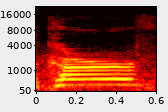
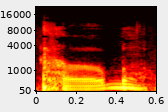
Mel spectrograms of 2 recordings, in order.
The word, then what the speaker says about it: curb: I went onto the curve, there's damage here. It's pronounced curb.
